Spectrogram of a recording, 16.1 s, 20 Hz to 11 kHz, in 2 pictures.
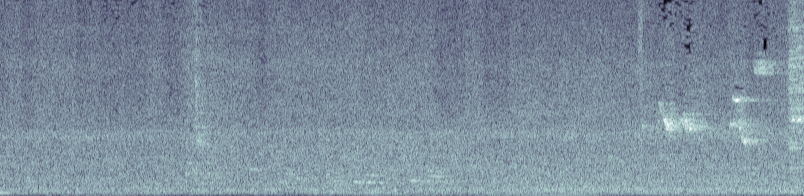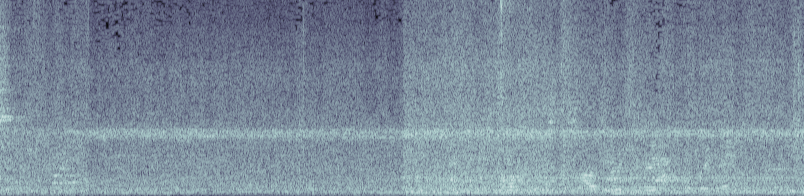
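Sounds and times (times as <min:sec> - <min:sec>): train wheels rumbling: 0:00.0 - 0:16.0.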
